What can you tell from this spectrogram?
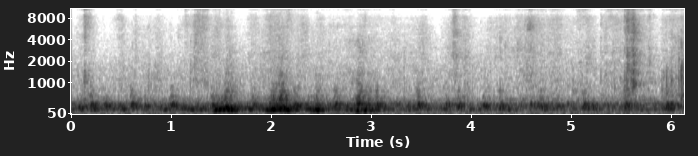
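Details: Fetal heartbeat on Doppler during a non-stress test at 37 weeks of a twin pregnancy: rapid, muffled whooshing pulses in a quiet room.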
